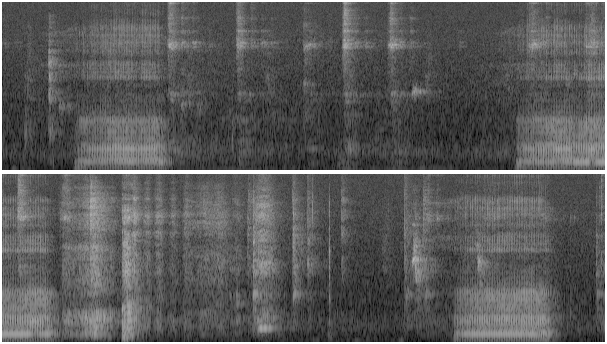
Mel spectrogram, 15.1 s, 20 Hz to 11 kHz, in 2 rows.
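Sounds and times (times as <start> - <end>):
dog snoring: 0.9 - 2.3, 6.4 - 9.2, 13.2 - 14.6.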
